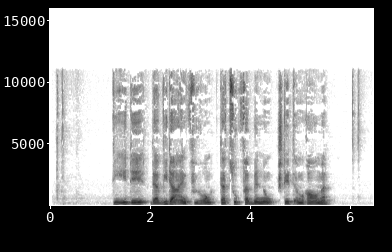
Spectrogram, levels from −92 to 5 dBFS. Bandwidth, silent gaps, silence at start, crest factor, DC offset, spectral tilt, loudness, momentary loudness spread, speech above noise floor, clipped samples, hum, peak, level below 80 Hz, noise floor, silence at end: 11.5 kHz; none; 1.25 s; 18 dB; under 0.1%; -5 dB/octave; -21 LUFS; 21 LU; 51 dB; under 0.1%; none; -4 dBFS; -58 dBFS; -71 dBFS; 0.9 s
